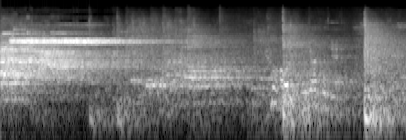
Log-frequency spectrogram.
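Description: Basketball play on a hardwood gym floor: the ball bouncing amid players' voices, with two sharp bangs about four and five and a half seconds in, echoing in the large gym. A high, steady tone is held through the first two seconds.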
